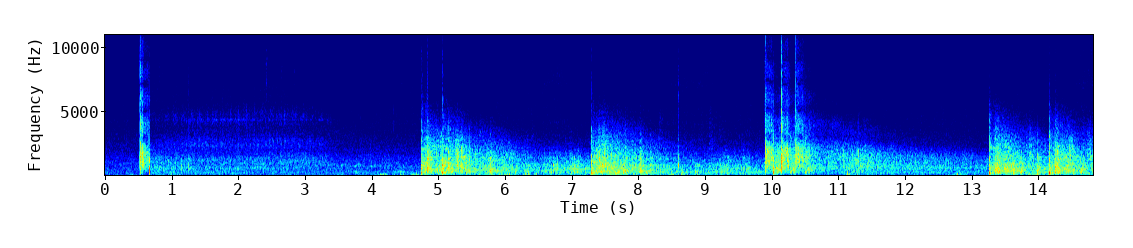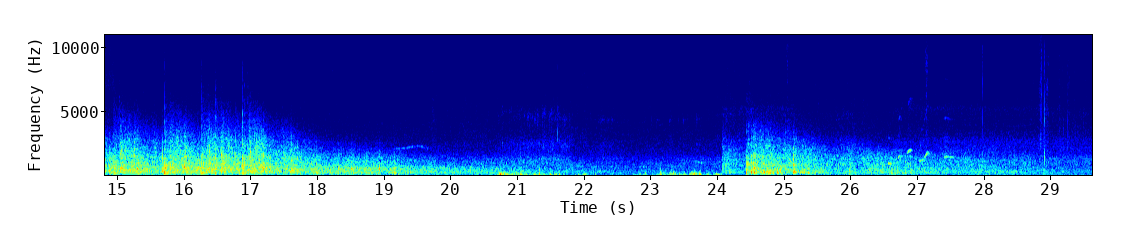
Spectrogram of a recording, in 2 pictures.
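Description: A series of loud blasts, about six, each rolling on as a long echo that takes several seconds to die away, with stretches of rapid crackling bursts in the middle and again near the end.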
